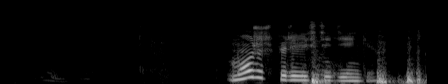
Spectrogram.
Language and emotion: Russian, neutral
